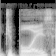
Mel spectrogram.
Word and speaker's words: Du Bois: On this day in legal history, February 23rd, we commemorate the birth of W.E.B. Du Bois, and that is how it is pronounced.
